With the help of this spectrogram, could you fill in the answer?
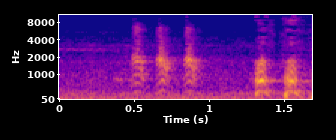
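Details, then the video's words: A gull barks like a dog, giving two quick runs of three short, hoarse, barking notes, each run lasting about half a second, with faint background noise. "Seagull barks like a Dog"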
